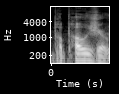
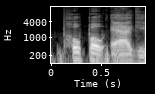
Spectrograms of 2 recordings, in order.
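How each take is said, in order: First: The name is said the way locals say it. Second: The name is said in a non-local pronunciation. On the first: The speaker calls it right. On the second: The speaker calls it wrong.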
